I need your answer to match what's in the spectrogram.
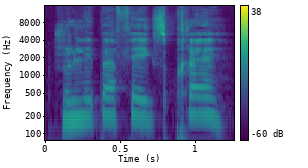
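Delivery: high, loud pleading excuse; urgent, high-pitched apology; apologetic protest. A narrator's reading. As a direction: protest innocence as a distressed girl. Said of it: "dit la pauvre Alice pour s'excuser".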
